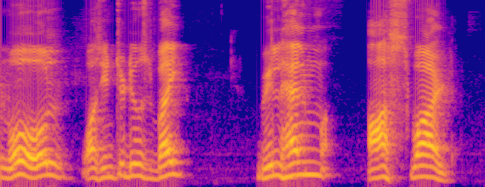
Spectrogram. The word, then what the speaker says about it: Ostwald: So, in this word mole was introduced by Wilhelm Ostwald. T is silent there, Ostwald.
